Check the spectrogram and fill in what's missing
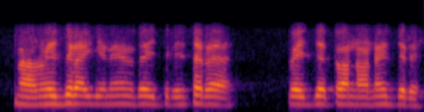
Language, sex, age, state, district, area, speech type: Kannada, male, 45-60, Karnataka, Belgaum, rural, conversation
